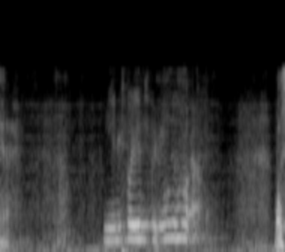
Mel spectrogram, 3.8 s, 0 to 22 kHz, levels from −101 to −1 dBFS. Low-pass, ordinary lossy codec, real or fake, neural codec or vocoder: 7.2 kHz; none; fake; codec, 24 kHz, 1.5 kbps, HILCodec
